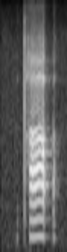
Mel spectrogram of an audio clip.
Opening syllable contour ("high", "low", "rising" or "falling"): falling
